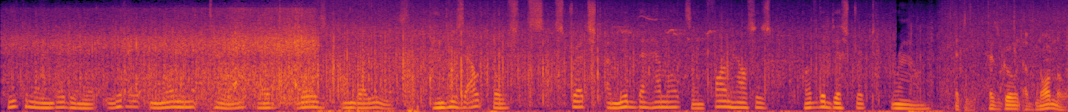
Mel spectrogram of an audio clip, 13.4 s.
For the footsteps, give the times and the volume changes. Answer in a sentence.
The footsteps can't be heard in this clip.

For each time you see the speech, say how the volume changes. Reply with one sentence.
You can hear the speech from 0.1 to 13.3 s, at a steady volume.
